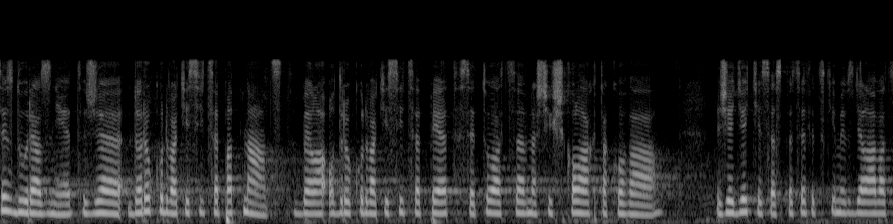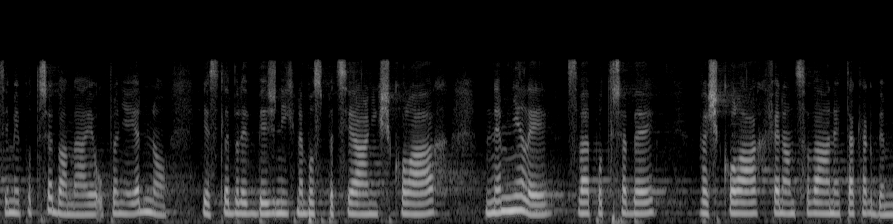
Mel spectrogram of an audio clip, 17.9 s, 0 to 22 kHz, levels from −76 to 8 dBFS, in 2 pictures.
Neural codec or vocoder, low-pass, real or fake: none; 7.2 kHz; real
